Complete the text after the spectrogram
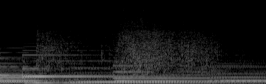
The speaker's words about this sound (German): Und dann nimm für einen Augenblick mal die Wellen wahr. Schau mal, wie sie kommen, und sich ganz langsam wieder zurückziehen.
